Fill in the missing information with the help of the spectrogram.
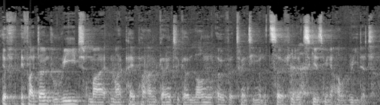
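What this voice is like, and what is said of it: Flat South African accent. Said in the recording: “my flat South African accent”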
